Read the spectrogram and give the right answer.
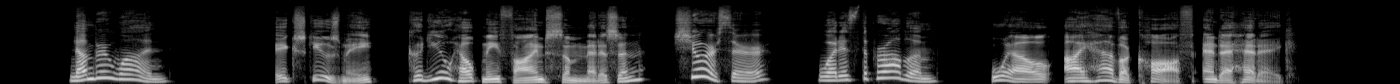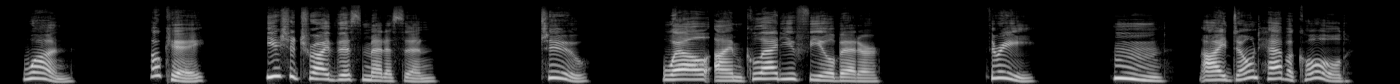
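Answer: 1: Okay, you should try this medicine.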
